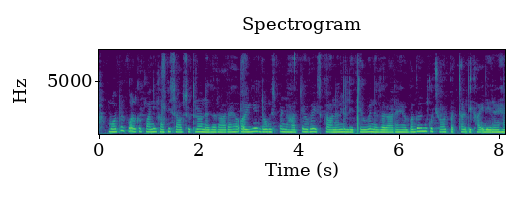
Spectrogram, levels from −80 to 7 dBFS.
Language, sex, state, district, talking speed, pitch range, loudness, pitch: Hindi, female, Bihar, Saharsa, 235 wpm, 220-245 Hz, -17 LUFS, 235 Hz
